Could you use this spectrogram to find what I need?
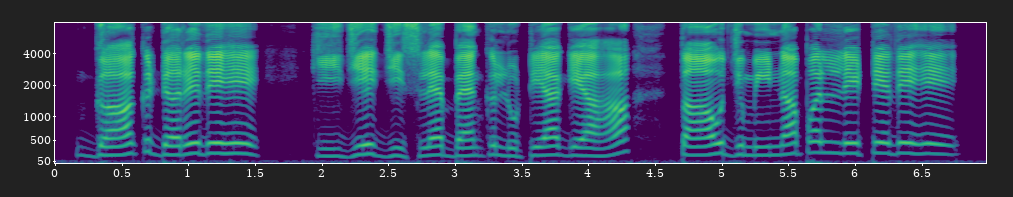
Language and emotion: Dogri, fearful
